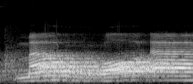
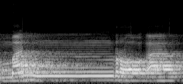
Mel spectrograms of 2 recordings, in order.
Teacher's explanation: Sehingga bunyi nun sukunnya hilang ya, melebur ke huruf setelahnya secara sempurna ya. Bunyi nun sukun atau tanwinnya hilang ya, langsung masuk ke huruf setelahnya secara sempurna tanpa disertai dengung ya. Jadi tidak dipanjangkan, tidak didengungkan ya. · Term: idgham bila gunnah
